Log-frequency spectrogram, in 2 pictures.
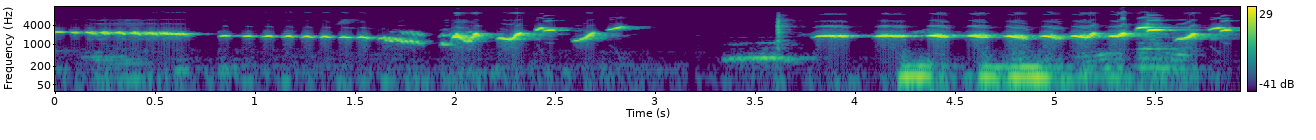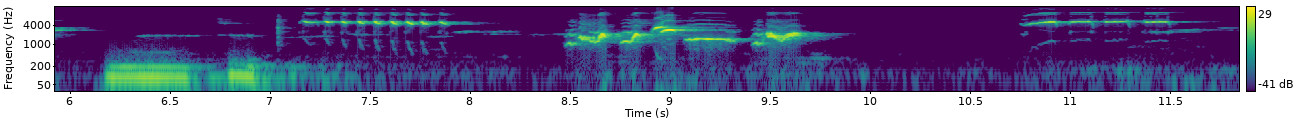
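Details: White-rumped shama in full song, described as aggressive and a fighter, used to provoke other shamas: clear whistled phrases, rapid stuttering trills and very high ringing notes in varied bursts, with low buzzy thrums between phrases.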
